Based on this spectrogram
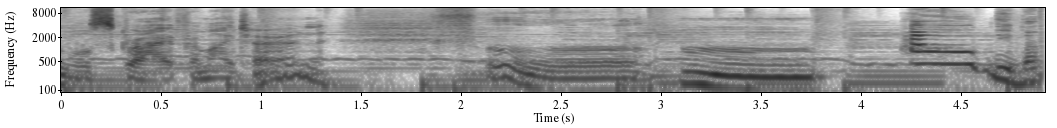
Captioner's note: sharp inhale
